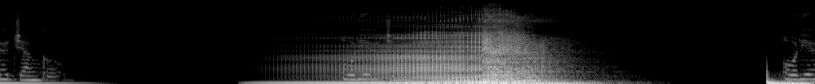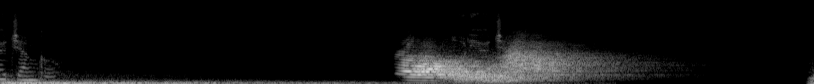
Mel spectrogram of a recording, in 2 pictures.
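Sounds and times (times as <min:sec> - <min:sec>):
transition effects: 0:02.6 - 0:06.0, 0:12.1 - 0:14.6.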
